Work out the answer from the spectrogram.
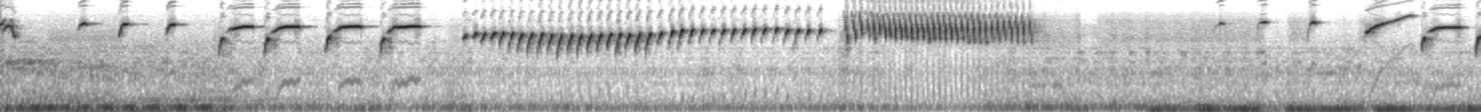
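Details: Canary song used to prompt other canaries to sing: sharp downward-swept whistled notes, then a long rapid buzzy trill, a brighter continuous trill, and more swept chirps, over a low steady hum.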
